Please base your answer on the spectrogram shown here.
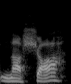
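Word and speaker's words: נשא: When it's over the right side, it's pronounced more like nasha. It's pronounced with a shh sound. When the dot is over the left, it's with a s sound.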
